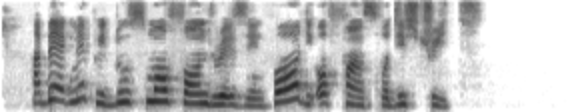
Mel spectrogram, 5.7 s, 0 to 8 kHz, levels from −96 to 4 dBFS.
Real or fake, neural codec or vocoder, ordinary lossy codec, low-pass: real; none; AAC, 48 kbps; 7.2 kHz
